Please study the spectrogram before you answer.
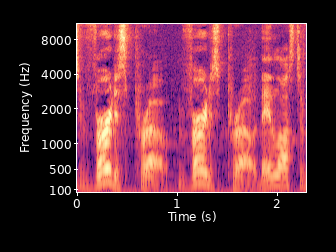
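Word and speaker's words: Virtus.pro: was saying it wrong i was saying Vittra sits virtus pro virtus pro they lost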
